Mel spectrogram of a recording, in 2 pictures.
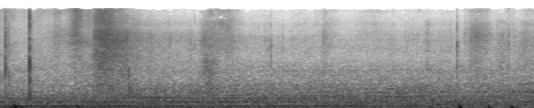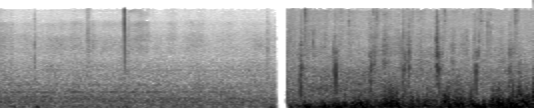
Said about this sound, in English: I've just started my run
